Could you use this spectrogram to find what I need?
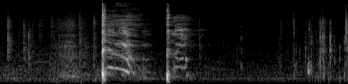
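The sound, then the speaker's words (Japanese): Two sharp, harsh coughs from a person with a persistent cough, the first rougher and longer than the second, followed by quiet, with no talk. “咳がね、なかなか止まらないんですね。”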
